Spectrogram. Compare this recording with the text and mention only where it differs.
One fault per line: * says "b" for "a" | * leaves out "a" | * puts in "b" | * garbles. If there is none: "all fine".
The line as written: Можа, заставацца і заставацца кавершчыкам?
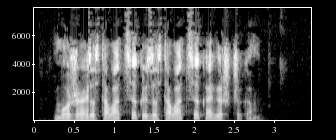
all fine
